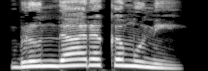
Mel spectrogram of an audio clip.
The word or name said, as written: ಬೃಂದಾರಕಮುನಿ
